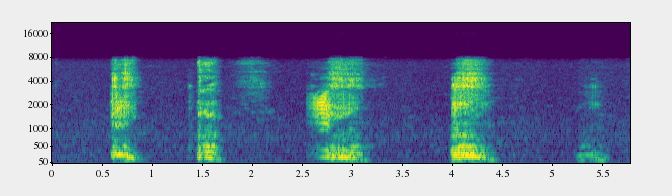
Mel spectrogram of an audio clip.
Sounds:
Throat clearing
